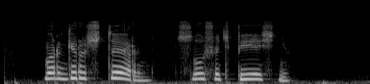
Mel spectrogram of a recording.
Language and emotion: Russian, sad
